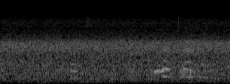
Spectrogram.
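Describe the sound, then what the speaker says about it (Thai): Steady rain falls on a hillside in Mae Hong Son, a faint, even hiss of water throughout, with a brief soft voice near the end. "ตอนนี้ฝนตกนะ"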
